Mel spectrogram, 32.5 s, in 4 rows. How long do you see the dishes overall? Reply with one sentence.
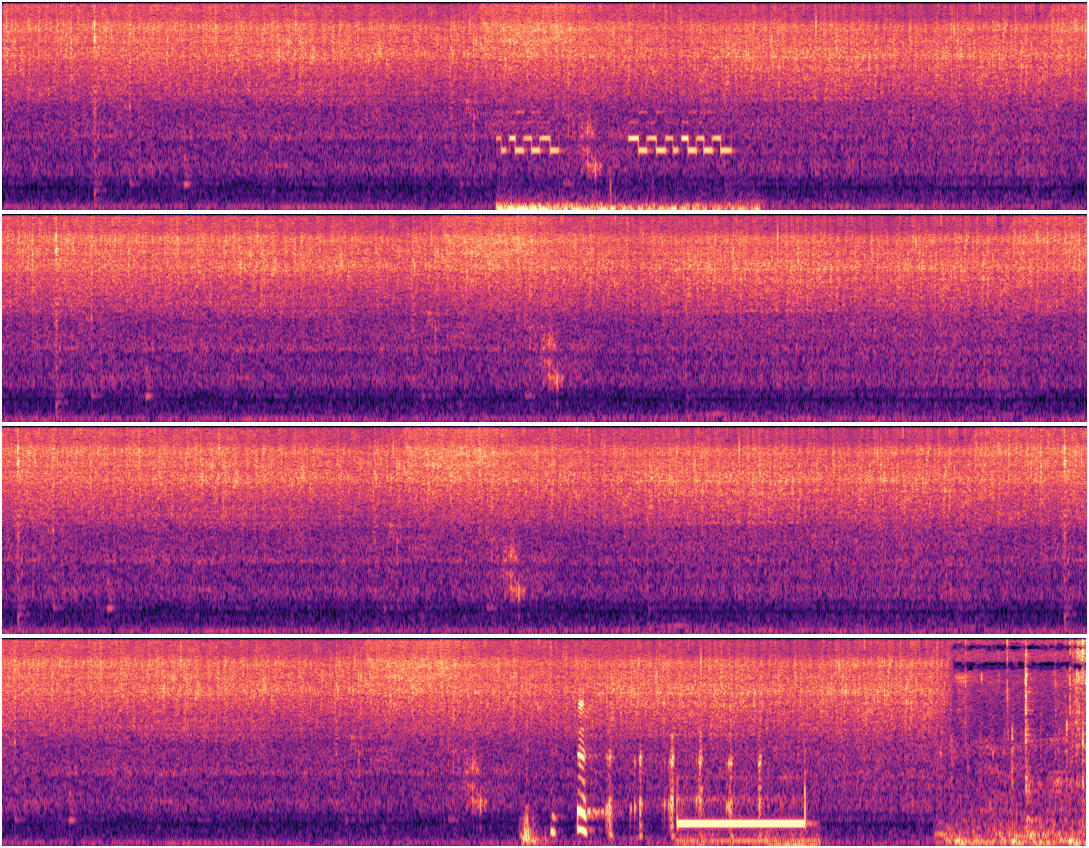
The dishes can't be heard in this clip.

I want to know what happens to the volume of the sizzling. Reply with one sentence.
The volume of the sizzling stays about the same.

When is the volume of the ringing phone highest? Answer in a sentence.
The loudest moment of the ringing phone is at 30 seconds.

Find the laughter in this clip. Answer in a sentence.
You can hear the laughter from 28.3 to 30.1 s.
